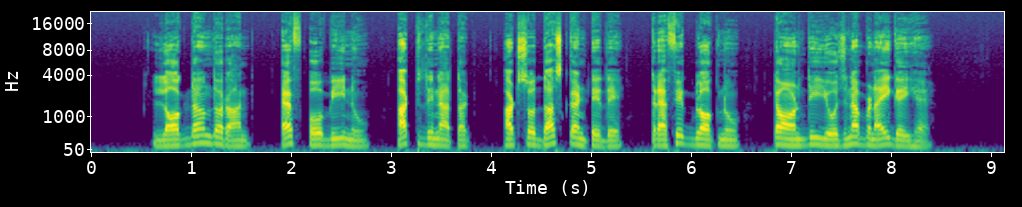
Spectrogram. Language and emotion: Punjabi, neutral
